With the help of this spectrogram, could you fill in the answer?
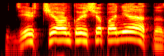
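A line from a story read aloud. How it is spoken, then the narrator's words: Distant yell. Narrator (Russian): заорал кто-то с носа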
